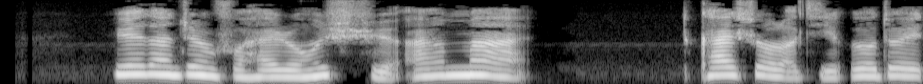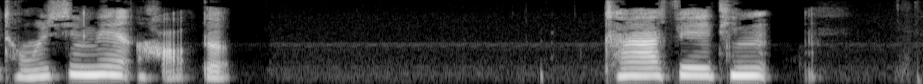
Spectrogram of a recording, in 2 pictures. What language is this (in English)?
Chinese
